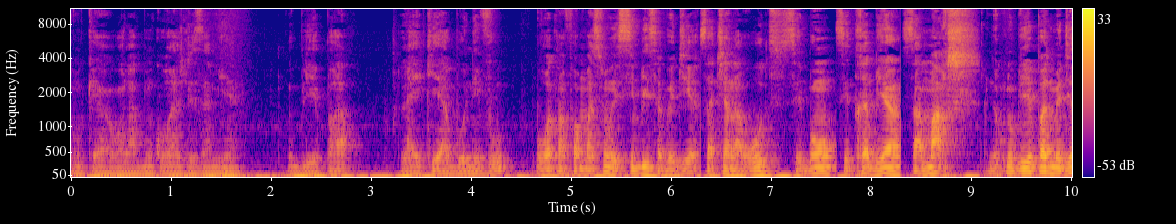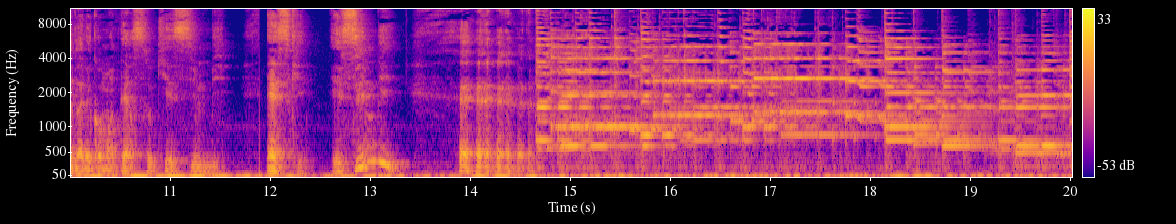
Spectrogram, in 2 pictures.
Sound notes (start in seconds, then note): 13.7 laugh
